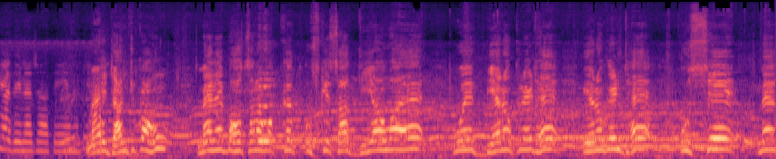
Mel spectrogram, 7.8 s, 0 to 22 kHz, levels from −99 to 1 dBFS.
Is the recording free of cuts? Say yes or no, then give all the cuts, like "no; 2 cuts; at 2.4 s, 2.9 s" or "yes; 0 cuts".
no; 1 cut; at 1.0 s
